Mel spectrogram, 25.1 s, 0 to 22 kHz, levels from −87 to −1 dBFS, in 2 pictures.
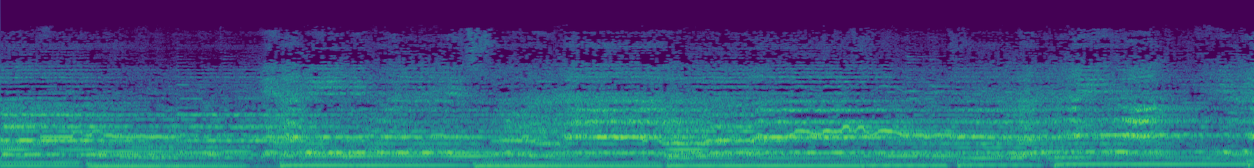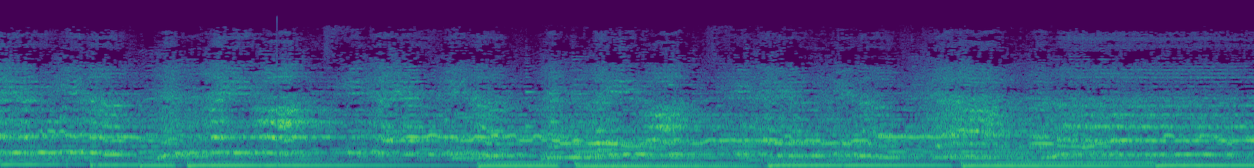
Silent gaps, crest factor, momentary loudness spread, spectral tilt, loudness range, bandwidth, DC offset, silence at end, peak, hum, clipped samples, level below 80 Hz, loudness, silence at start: none; 16 dB; 6 LU; -6 dB/octave; 3 LU; 11.5 kHz; under 0.1%; 0 s; -8 dBFS; none; under 0.1%; -34 dBFS; -24 LUFS; 0 s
